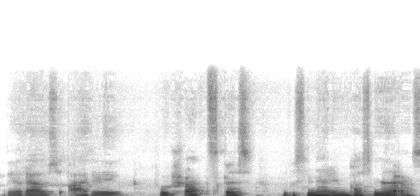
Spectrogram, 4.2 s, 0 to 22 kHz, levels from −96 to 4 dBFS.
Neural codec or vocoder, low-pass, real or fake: codec, 32 kHz, 1.9 kbps, SNAC; 14.4 kHz; fake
